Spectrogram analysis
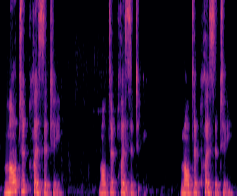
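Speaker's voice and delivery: "multiplicity" with stress on PLI, other vowels reduced; one accented syllable. Shown as a demonstration. Teacher testing which syllable is accented, "multiplicity" stressed on PLI. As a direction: say "multiplicity" as mul-tuh-PLIS-uh-tee. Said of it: "only one of them is accented".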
